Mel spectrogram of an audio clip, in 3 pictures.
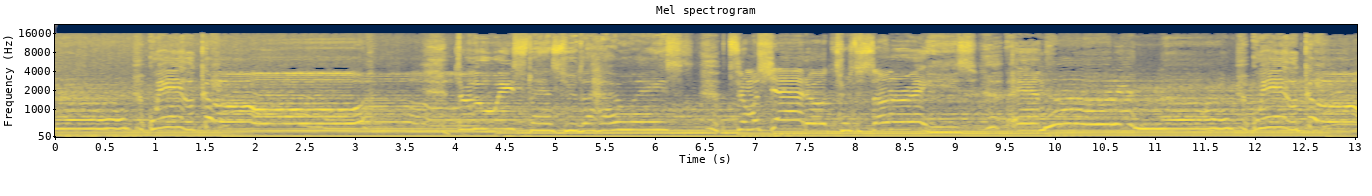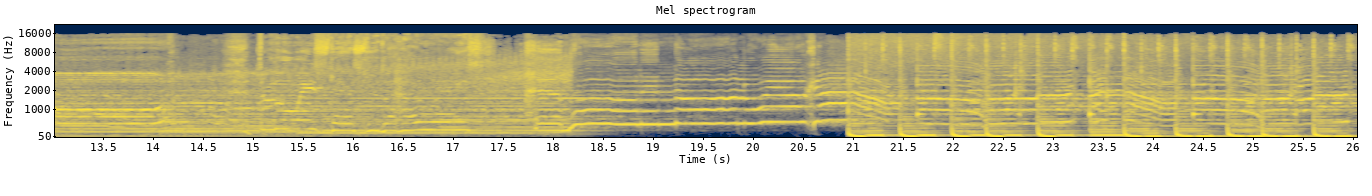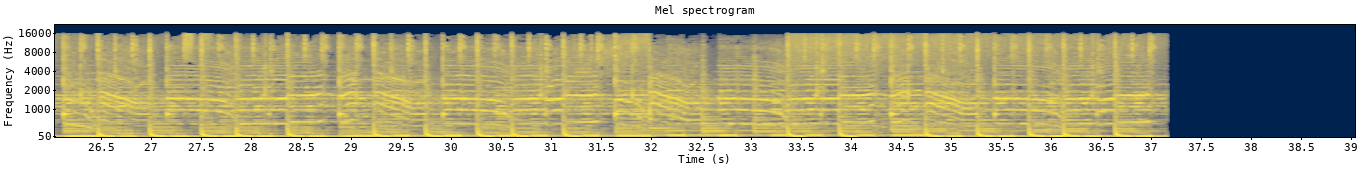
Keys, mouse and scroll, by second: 0.3 ctrl+z, 1.9 click, 2.0 scroll up 1, 2.3 click, 2.4-5.9 drag, 7.6 right click, 8.6 click, 8.8 click, 9.6 click, 10.6 scroll down 1, 13.2 scroll up 1, 13.5-26.4 drag, 26.9-29.7 drag, 30.3 scroll down 1, 31.5 scroll up 1, 32.5-38.0 drag, 38.0 shift+right click.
